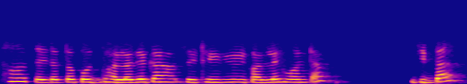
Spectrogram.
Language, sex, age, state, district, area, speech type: Odia, female, 18-30, Odisha, Kendujhar, urban, conversation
